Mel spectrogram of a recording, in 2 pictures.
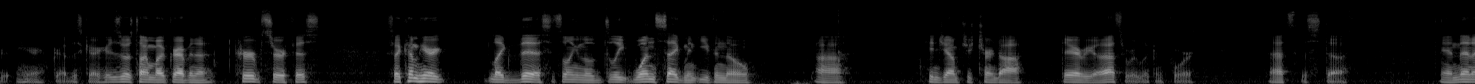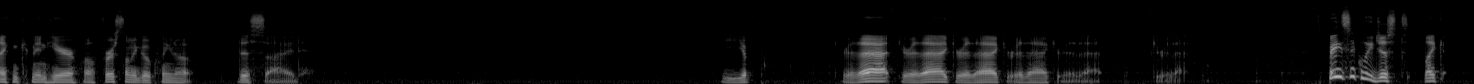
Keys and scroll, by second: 0.8 space, 2.5 BackSpace, 3.1 e, 6.8 space, 8.7 BackSpace, 9.8 e, 15.9 space, 23.4 BackSpace, 24.1 BackSpace, 24.6 BackSpace, 25.7 BackSpace, 26.7 BackSpace, 28.4 BackSpace.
